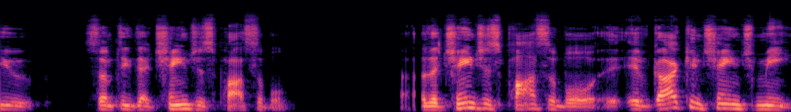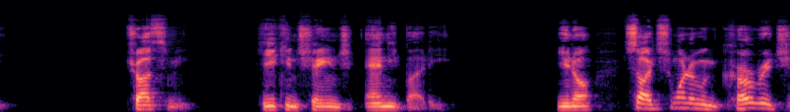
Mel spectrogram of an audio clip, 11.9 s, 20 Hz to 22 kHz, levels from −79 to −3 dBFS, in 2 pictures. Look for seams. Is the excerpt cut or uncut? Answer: uncut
